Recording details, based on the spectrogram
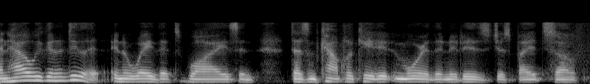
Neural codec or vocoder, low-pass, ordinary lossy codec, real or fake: codec, 16 kHz in and 24 kHz out, 0.9 kbps, LongCat-Audio-Codec, four codebook decoder; 7.2 kHz; MP3, 48 kbps; fake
